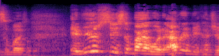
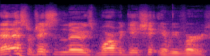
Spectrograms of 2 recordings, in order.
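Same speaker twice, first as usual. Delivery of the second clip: ordinary delivery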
